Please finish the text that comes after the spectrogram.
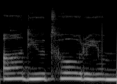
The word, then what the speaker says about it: adiutorium: Deus in adiutorium meum intende, Domine adiuvandum me festina. Let's break it down and try each syllable. De, us, in, ad, u, to, ri, me, in, ten, de.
